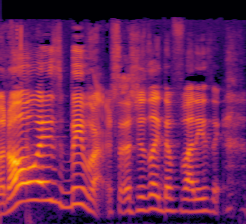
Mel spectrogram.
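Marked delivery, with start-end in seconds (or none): 0.0-1.2 put-on old man accent, raised and high.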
